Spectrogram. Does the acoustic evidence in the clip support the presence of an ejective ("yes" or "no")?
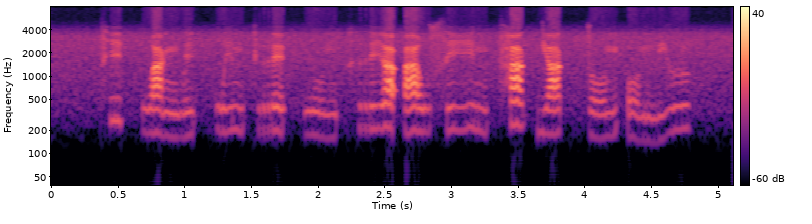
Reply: no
